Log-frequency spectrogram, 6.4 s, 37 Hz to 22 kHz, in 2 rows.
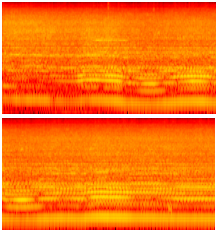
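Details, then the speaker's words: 2002 VW Polo 1.4 petrol with EPC light and code P1553, idling with throttle opened: hums at idle and only wavers, never picks up revs, manifold pressure reading atmospheric. "we're getting no revs at all and nothing happening"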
